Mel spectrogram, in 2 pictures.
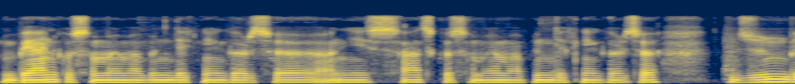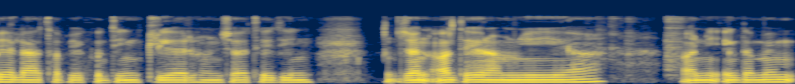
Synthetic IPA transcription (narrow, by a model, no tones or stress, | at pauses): bjankosʌmʌjmap̬ʌnid̪ekʰneɡʌrt͡sʰʌʌ̰nisãt͡skosʌmʌjmapʌnid̪ekʰneɡʌrt͡sʰʌd͡zunbelat̪ʌpaĩkod̪inklijʌrɦunt͡sʰʌt̪jed̪in | d͡zʌnʔʌ̰d̪ʌɾʌmnijʌ | ʌ̰niʔek̚d̪ʌmʌj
